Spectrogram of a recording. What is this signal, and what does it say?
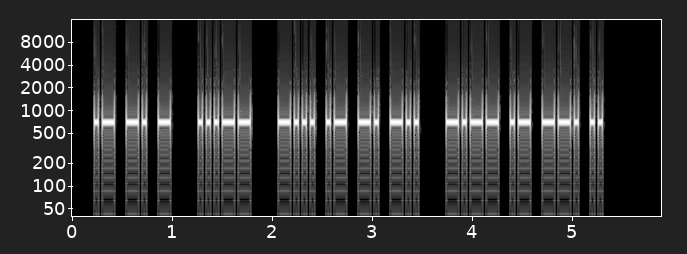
Morse code, heard as a keyed tone, about 28 wpm, 700 Hz. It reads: ANT 3 BAND YAGI
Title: Common QSO Phrases 30wpm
